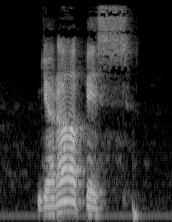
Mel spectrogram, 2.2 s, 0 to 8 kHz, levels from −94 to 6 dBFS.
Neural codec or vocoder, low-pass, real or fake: none; 7.2 kHz; real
